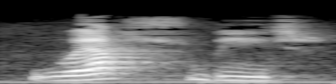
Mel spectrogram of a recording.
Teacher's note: صاد سكون heavy. And the raw سكون soft.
